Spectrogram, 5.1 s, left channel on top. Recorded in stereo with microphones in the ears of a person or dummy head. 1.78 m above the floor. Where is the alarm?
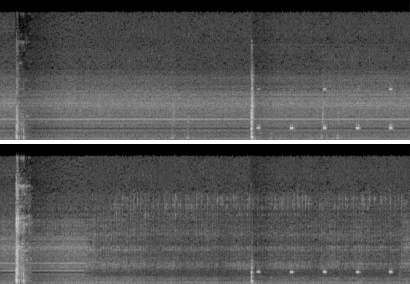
80° left.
